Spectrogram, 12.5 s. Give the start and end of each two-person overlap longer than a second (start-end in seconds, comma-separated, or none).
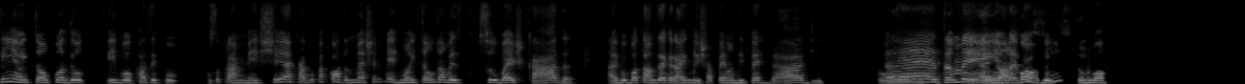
8.8-11.0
